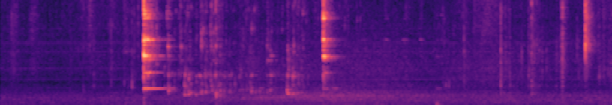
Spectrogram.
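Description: A paintbrush rinsed in a glass jar of water: two sharp, ringing clinks of the brush against the glass, about two and four seconds in, with faint sloshing and small ticks between.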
